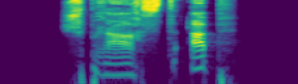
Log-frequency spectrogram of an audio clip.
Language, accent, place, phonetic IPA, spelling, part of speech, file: German, Germany, Berlin, [ˌʃpʁaːxst ˈap], sprachst ab, verb, De-sprachst ab.ogg
- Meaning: second-person singular preterite of absprechen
